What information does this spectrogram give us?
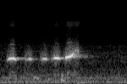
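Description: A cockatiel gives a quick run of clear, steady whistled notes, the last one rising slightly.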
